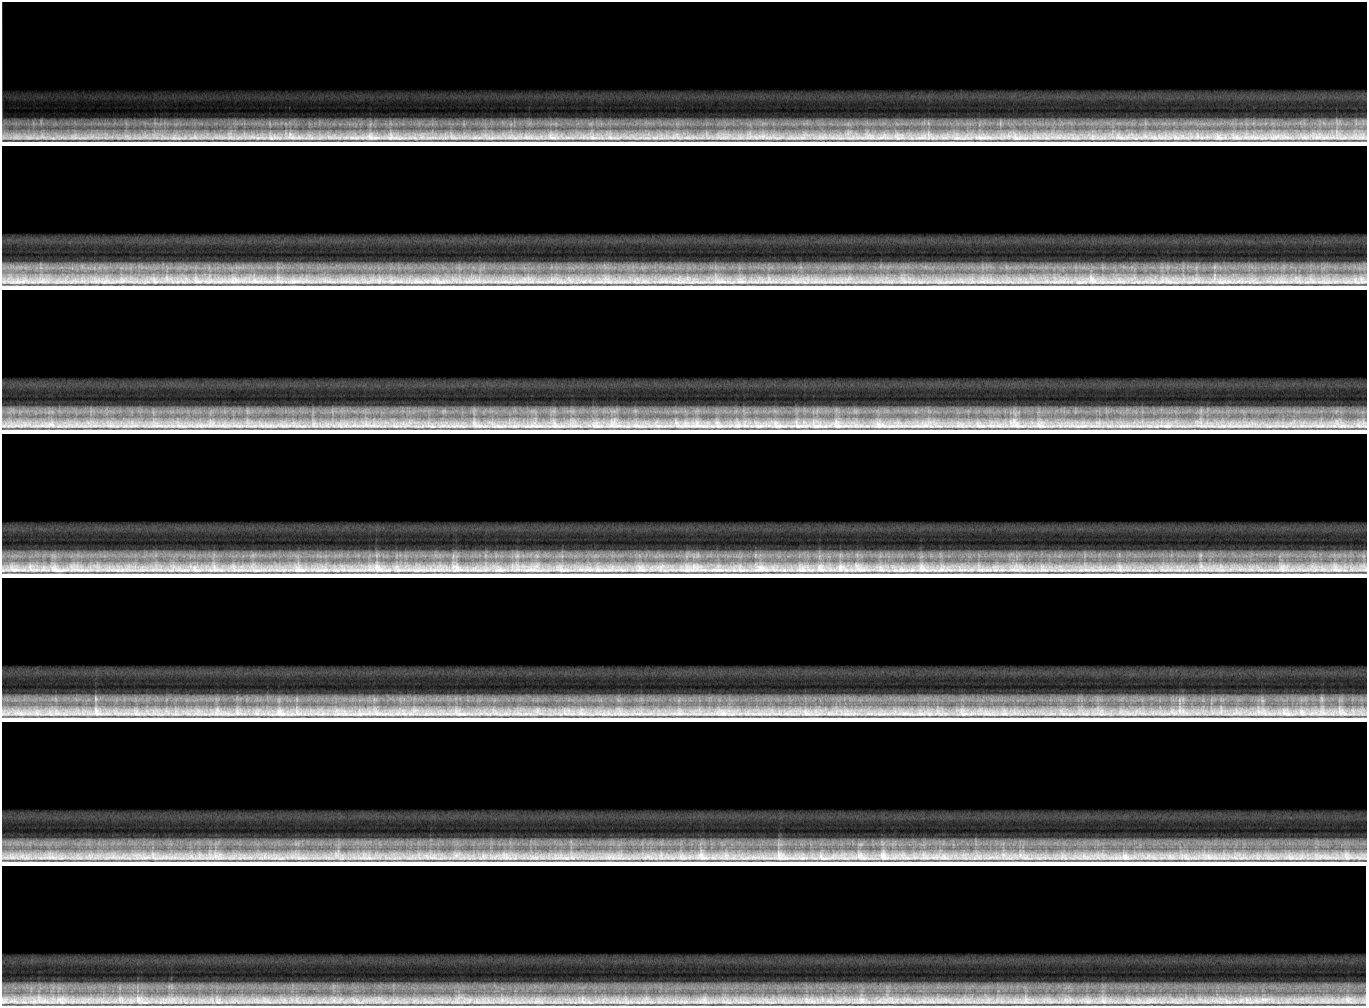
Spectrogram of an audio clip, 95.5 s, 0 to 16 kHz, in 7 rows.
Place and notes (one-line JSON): {"title": "Strandbadweg, Unterwasser, Mannheim, Deutschland - Strandbad Unterwasserwelt", "date": "2022-06-07 10:42:00", "description": "Strandbad, Rhein, Unterwasser, Schiffsmotor", "latitude": "49.45", "longitude": "8.45", "altitude": "90", "timezone": "Europe/Berlin"}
